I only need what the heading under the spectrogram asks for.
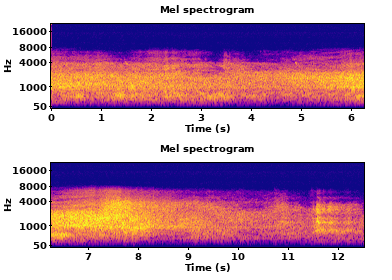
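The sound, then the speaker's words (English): Loud, steady roar of cars on a snowy, slushy street in New Jersey, with one car hissing past midway through as the noise swells and then fades. No one speaks. “And damn, these cars are loud.”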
